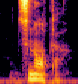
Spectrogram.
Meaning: virtue
- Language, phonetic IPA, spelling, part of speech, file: Belarusian, [ˈt͡snota], цнота, noun, Be-цнота.ogg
